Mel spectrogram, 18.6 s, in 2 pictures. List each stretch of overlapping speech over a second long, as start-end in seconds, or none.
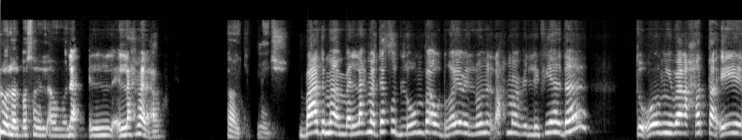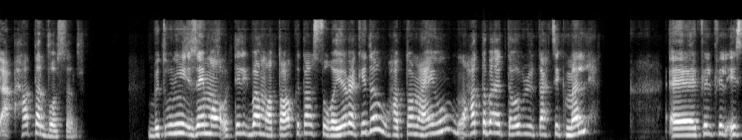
none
